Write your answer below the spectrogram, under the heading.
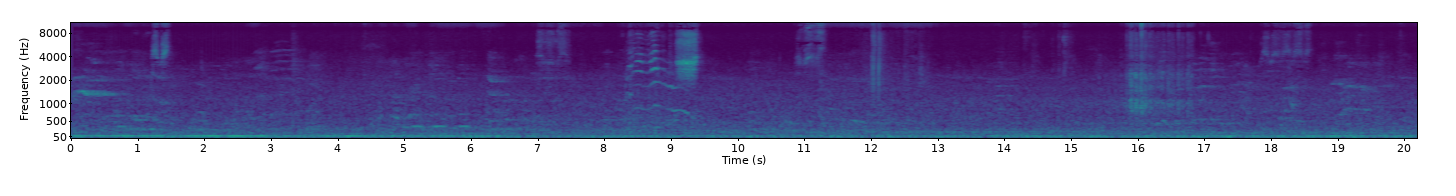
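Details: Black stray cat on the street, hungry and being fed, gives a few short wavering meows over a steady low rumble of outdoor noise, with human speech and scattered clicks.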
